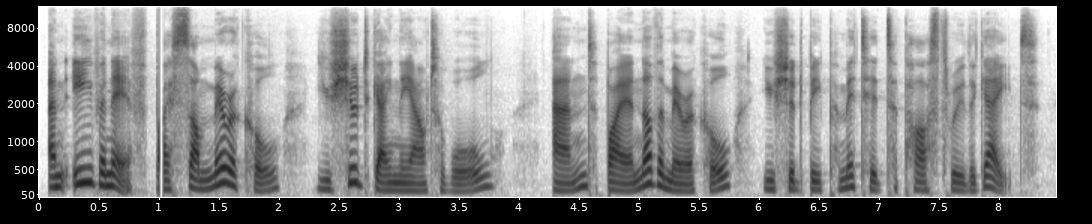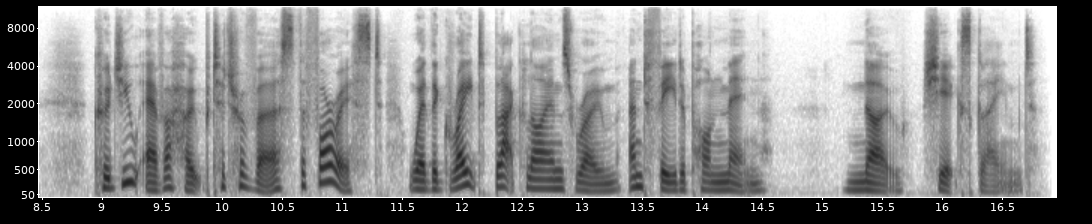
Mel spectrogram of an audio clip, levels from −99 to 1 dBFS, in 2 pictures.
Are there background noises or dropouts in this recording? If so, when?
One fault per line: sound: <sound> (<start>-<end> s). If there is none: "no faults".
sound: dropout (1.0-1.0 s)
